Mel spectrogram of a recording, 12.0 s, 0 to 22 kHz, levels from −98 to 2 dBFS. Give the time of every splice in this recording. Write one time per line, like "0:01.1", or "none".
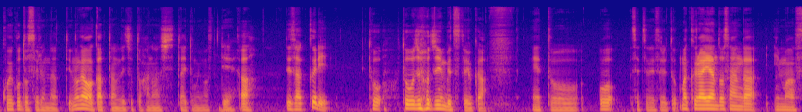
0:03.2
